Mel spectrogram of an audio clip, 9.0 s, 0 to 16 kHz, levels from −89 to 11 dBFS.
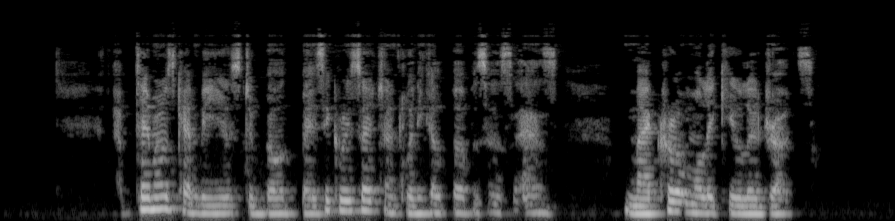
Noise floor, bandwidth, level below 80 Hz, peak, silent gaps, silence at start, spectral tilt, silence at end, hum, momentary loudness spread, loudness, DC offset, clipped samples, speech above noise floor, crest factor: -81 dBFS; 9.2 kHz; -64 dBFS; -6 dBFS; none; 1.15 s; -5 dB/octave; 0.85 s; none; 14 LU; -24 LUFS; under 0.1%; under 0.1%; 58 dB; 20 dB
